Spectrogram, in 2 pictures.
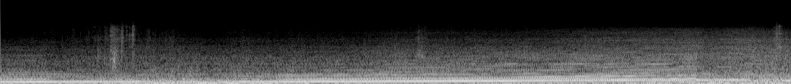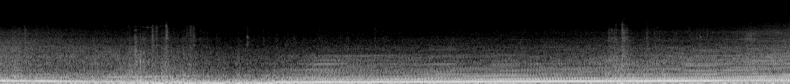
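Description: Mazda MX-5's four-cylinder engine driven hard: the revs climb steadily for several seconds, fall back around the middle, then climb again near the end.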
